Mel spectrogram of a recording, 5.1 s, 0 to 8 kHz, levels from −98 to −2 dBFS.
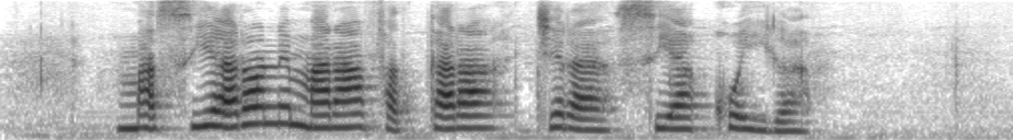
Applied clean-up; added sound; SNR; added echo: none; none; none; none.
